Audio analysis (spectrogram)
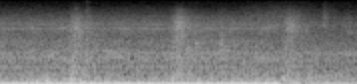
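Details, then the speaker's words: Machine diesel engine started after tracing the starting circuit and replacing a fuse: heavy low rumble easing after about a second and a half into a steadier run; engine starts and runs. "okay so finally we are succeeded to store the machines"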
